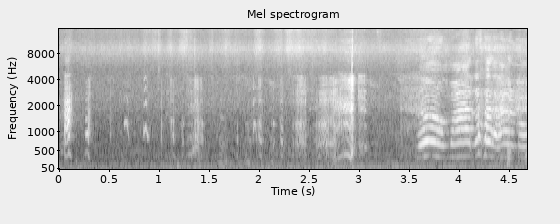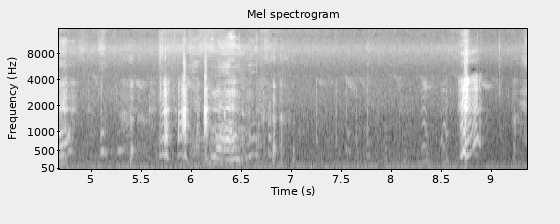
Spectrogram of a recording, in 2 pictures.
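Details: Etawah goat mother with her three newborn kids: a quavering, wavering bleat with stacked tones rises midway, bracketed by scattered short clicks and knocks over a steady low hum.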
